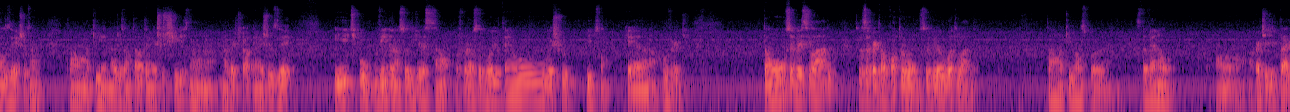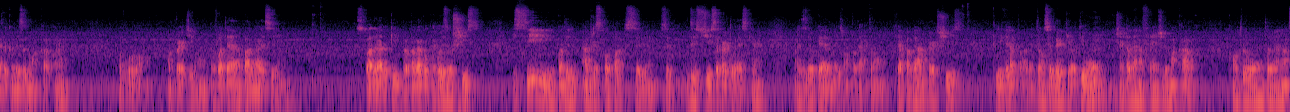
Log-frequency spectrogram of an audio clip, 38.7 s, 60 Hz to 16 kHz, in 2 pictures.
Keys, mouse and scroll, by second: 10.5 KP_1, 13.0 ctrl+KP_1, 19.6 ctrl+KP_1, 20.7 KP_1, 22.8-24.4 right drag, 25.0 x, 30.9 x, 34.4-34.8 KP_1, 35.0 KP_1, 35.3 KP_1, 36.9 ctrl+KP_1.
